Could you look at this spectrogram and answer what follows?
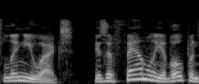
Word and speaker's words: Linux: and feel of mac os over windows linux pronounced linux is a family of open source operating systems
